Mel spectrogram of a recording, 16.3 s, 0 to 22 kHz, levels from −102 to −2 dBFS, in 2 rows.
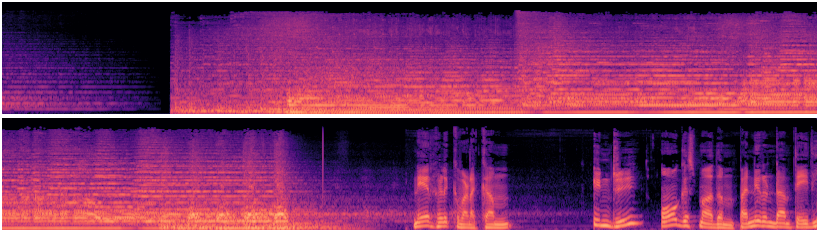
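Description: A single bit error spike sits at 11.36 s, heard as one short, sharp tick that has nothing to do with the surrounding sound. A flipped bit in memory or on a digital link pushed three consecutive samples far off their true value by a power of two before they snapped back, peaking at about -17 dBFS. On a waveform it appears as an isolated needle only a few samples wide. On a spectrogram it shows as a thin vertical line running through the whole frequency range.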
